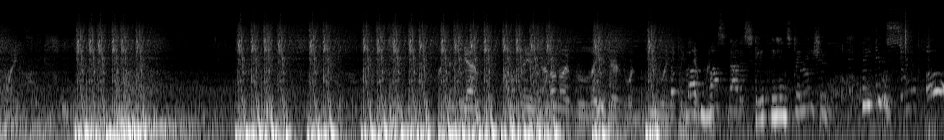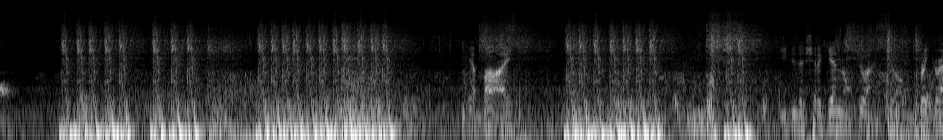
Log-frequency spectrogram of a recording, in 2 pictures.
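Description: An energy rifle fires in rapid, buzzing bursts.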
